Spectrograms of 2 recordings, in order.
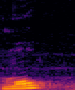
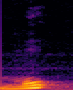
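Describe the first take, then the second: No difference in how they are said.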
